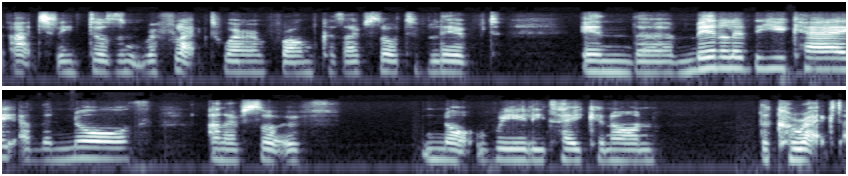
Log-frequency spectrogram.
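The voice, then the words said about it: British English accent. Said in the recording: “those are some cool accents ... I am from, the UK. I'm from the south of Manchester”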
